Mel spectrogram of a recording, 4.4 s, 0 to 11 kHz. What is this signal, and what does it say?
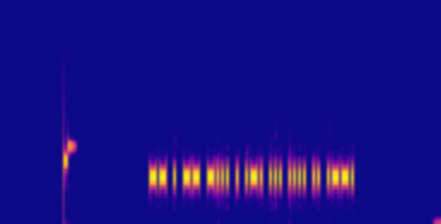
Morse code, heard as a keyed tone, about 52 wpm, 700 Hz. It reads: MEMBERSHIP
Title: Sentences from Top 1400 Words - New Word Drill - 50wpm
